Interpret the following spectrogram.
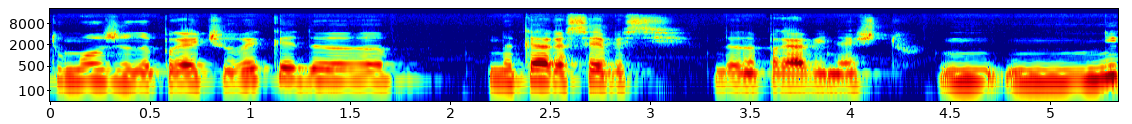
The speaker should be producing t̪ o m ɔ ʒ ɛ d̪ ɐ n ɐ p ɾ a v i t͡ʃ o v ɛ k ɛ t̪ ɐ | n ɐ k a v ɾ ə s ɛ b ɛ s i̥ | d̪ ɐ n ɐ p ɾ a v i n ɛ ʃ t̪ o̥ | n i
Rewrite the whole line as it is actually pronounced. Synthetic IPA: t̪ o m ɔ ʒ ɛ d̪ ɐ n ɐ p ɾ a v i t͡ʃ o v ɛ k ɛ d̪ ɐ | n ɐ k a ɾ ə s ɛ b ɛ s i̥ | d̪ ɐ n ɐ p ɾ a v i n ɛ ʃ t̪ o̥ | n i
